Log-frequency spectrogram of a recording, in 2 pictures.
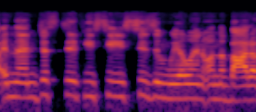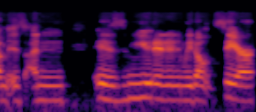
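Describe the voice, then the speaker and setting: Her intonation monotone and flat, a woman speaks at a medium pitch. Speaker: physical therapist and yoga therapist. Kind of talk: presentation. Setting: video call. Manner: fast.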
